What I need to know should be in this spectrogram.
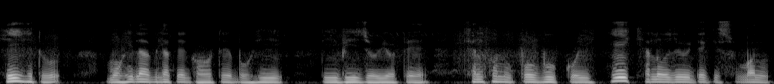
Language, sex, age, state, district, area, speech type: Assamese, male, 30-45, Assam, Charaideo, rural, spontaneous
